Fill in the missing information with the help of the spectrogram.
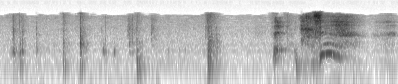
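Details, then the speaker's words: Several quick, light sneezes then one louder full sneeze with faint room noise; woman sneezing repeatedly while showing earrings and apologizing. "this again excuse me guys excuse me I'm sorry"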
